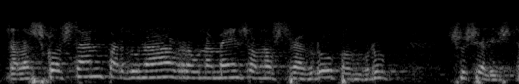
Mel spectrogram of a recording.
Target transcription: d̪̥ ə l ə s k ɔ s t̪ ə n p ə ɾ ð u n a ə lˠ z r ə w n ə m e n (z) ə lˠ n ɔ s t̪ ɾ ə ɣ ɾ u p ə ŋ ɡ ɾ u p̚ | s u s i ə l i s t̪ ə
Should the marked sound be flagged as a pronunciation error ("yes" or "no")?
no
